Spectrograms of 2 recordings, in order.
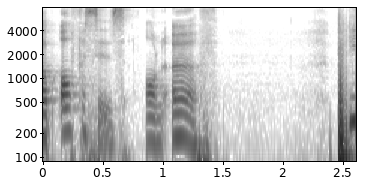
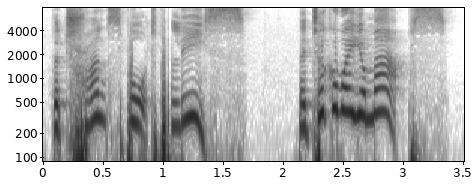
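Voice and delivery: loud alarmed; 8 semitones higher, 10 dB louder, slower than usual. A narrator's reading. Son reports police raid.

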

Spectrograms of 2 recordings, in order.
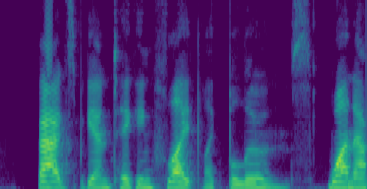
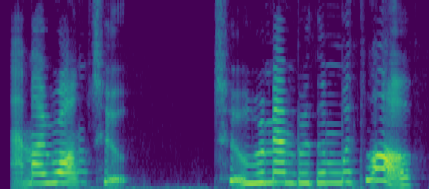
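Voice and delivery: high, pleading doll; 13 semitones higher, 4 dB louder than usual. Acted. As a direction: ask it tenderly, high. Doll speaks.

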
